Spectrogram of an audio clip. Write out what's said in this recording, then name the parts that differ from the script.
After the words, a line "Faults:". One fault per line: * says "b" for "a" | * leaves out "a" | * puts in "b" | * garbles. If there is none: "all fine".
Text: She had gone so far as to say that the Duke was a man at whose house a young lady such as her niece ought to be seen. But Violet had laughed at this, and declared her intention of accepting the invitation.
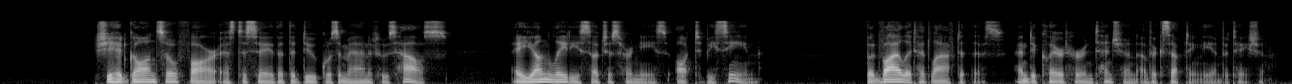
She had gone so far as to say that the Duke was a man at whose house a young lady such as her niece ought to be seen. But Violet had laughed at this, and declared her intention of accepting the invitation.
Faults:
all fine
